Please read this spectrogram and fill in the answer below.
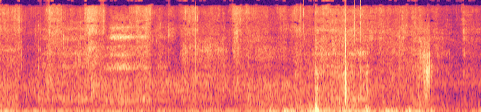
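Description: Footsteps and rustling handling noise on a phone microphone, over a low rumble, with a sharp knock about four seconds in and a lighter one just after.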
